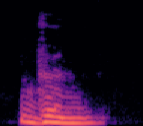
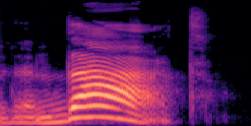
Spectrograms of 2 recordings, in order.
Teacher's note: Than is always reduced to its weak form, than. This is better than that.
